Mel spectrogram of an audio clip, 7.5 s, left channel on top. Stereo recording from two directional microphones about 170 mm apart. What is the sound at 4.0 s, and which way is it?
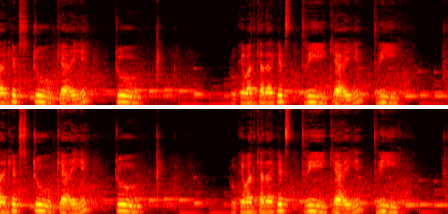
Speech, 10° right (ahead or behind).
